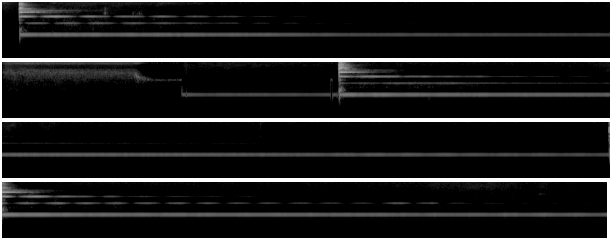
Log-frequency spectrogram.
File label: Meditation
